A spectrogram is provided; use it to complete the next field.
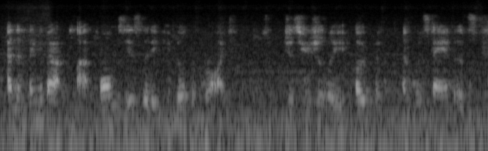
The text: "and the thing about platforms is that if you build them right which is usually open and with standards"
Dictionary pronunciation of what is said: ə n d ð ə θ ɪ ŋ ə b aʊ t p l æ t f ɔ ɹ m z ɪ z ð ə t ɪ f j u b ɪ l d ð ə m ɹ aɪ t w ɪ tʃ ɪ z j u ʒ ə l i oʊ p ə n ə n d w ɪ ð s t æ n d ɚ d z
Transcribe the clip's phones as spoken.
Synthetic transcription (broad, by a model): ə n ð ə θ ɪ ŋ ə b aʊ t p l æ t f ɔ ɹ m z ɪ z ð ə t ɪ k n b ɪ l d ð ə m ɹ aɪ t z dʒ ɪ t j u ʒ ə l i oʊ p ə n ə n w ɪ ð s t æ n d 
